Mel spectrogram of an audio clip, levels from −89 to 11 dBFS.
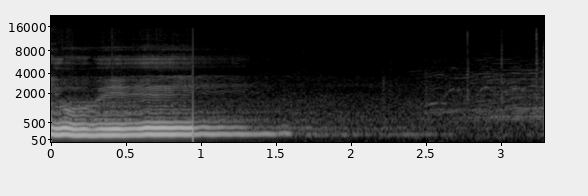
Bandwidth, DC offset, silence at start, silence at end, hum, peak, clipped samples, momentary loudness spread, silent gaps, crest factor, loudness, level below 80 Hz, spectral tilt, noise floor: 9 kHz; under 0.1%; 0 s; 0.05 s; none; -16 dBFS; under 0.1%; 20 LU; none; 14 dB; -26 LUFS; -72 dBFS; -9 dB/octave; -59 dBFS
